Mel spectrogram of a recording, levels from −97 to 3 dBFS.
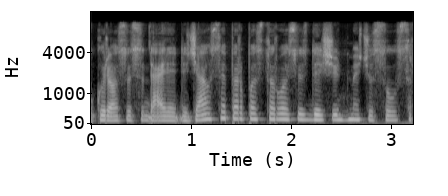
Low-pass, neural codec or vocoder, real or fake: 10.8 kHz; none; real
